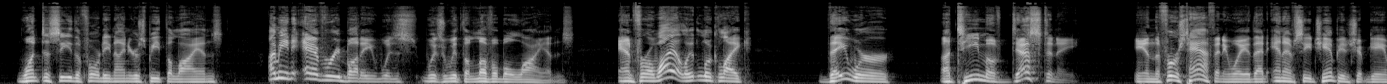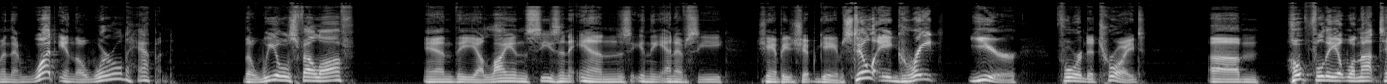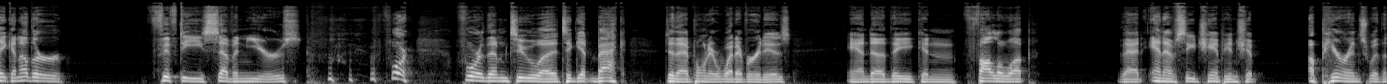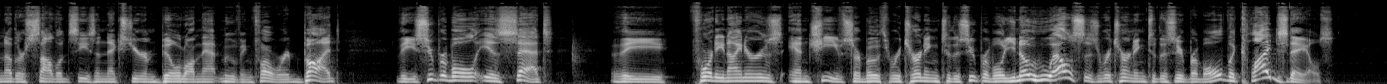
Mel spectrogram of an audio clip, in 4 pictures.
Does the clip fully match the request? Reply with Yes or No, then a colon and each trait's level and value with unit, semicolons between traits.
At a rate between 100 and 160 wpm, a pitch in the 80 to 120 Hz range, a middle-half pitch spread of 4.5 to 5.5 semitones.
No: average, 155 wpm; low, 135 Hz; average, 5.0 semitones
